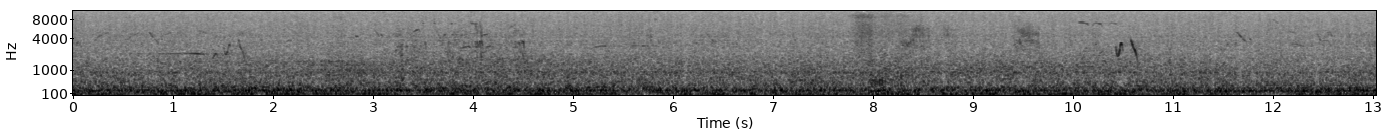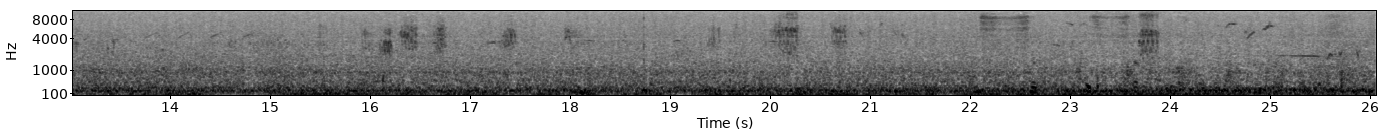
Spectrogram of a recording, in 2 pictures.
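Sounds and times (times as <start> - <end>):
bird calls and chirps: 0.0 - 1.9, 9.4 - 26.0
low background hum: 0.0 - 26.0.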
